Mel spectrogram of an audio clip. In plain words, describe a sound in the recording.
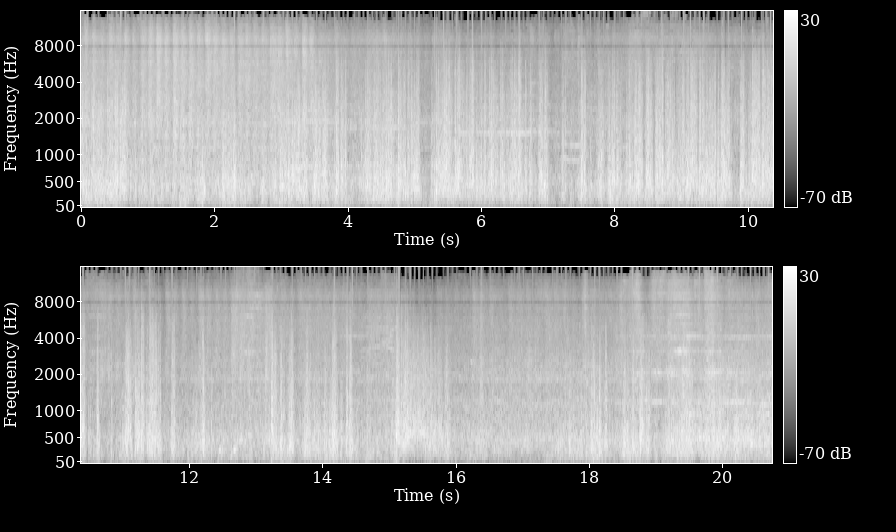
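Wind rushes past the open window of a moving train.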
